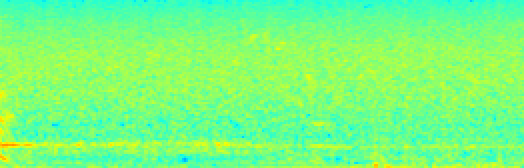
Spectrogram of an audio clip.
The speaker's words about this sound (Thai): แล้วก็มีเสียงฝนตกอยู่ครู่หนึ่ง ฟ้าแลบแปลกๆบทำให้เกิดแสงไฟสีขาววิ่งพ่านไปทั่วทั้งท้องฟ้าสีดำนั้น ในที่สุดฝนก็ตกกระหน่ำลงสู่พื้นดินราวกับฟ้ารั่ว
